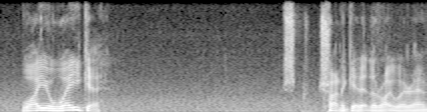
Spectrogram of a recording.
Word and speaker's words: Weyauwega: Can we hear you pronounce this town? Yes, it's Weyauwega.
